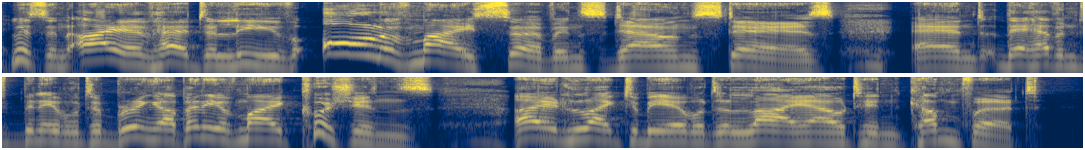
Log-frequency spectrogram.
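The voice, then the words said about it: Loud, projecting character voice. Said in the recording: “keep it down ... This is about as quiet as my voice is ever like to get ... you have to project”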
